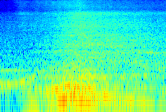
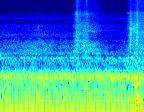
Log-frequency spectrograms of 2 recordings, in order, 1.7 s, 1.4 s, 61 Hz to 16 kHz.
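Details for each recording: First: 2008 Mercedes-Benz E280 after misfire repair, live misfire counts on all cylinders now zero, plugs checked and kept, injectors the fix; engine revs smoothly through two blips, steady even note without stumbles; normal revving. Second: 2008 Mercedes-Benz E280 with an unstable idle: a lumpy, skipping idle from misfires mainly in cylinder 1 and also cylinder 2, worse under acceleration with felt engine vibration; misfire from dirty injectors.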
